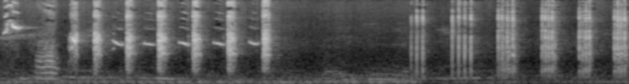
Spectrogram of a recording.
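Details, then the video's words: Male Javan myna, described as a vigorous caller summoning companions and used as a lure for catching mynas, giving a run of short repeated harsh notes with whistled down-slurred accents, then a second burst of broadband rasping notes. "Burung Jalak Kebo Jantan Gacor Memanggil Teman Cocok Untuk pancingan jalak Pikatan"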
